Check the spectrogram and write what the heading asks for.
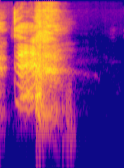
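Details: A single sneeze: a brief intake, then one loud explosive burst of air that fades quickly.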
